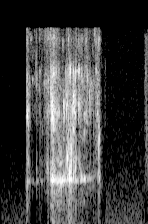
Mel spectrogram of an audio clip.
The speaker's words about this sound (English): So we pour a libation for Oluduamare, and we say Ashe. I'm going to pour a libation for my mother's spirit, Clara, representing Yamanja. I say Ashe.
